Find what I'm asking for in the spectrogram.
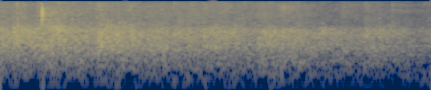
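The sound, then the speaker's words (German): Applause at a congratulatory celebration: a faint, steady, dense wash of clapping with no distinct single claps, holding an even level throughout. “Ja, ich klatsche jetzt.”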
